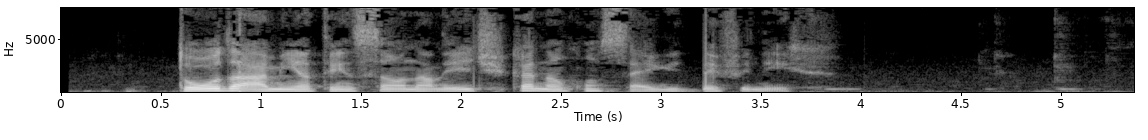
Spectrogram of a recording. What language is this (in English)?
Portuguese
